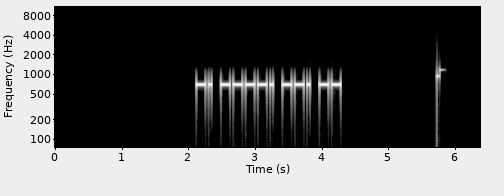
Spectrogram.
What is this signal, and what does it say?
Morse code, heard as a keyed tone, about 23 wpm, 700 Hz. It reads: N9GM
